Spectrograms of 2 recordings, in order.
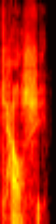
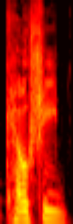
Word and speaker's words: Kalshi: Her name is Luana Lopez Lara, and the exchange is called Kalshi.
